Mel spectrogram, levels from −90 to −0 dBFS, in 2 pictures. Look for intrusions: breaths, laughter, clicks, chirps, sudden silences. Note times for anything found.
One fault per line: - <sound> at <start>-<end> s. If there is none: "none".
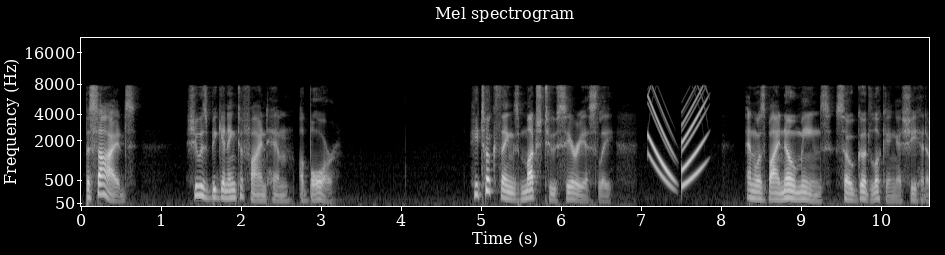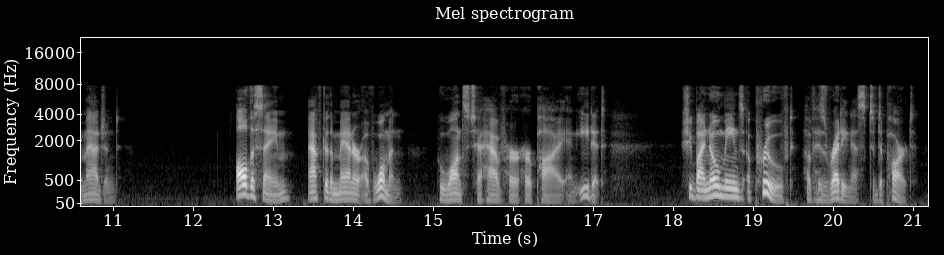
- chirp at 7.1-7.9 s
